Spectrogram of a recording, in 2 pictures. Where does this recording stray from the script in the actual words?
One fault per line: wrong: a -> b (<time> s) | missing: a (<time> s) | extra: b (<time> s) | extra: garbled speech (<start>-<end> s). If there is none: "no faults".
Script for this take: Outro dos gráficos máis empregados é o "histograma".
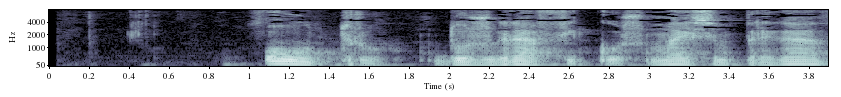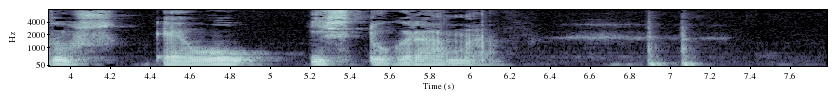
no faults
